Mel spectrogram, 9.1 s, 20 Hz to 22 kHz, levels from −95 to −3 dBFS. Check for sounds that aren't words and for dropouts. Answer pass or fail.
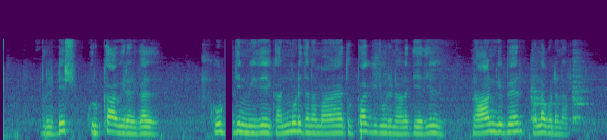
fail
